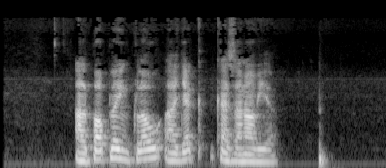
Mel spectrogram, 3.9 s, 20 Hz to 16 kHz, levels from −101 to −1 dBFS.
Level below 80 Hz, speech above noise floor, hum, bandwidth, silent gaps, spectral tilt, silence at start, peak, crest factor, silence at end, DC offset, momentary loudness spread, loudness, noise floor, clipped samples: -52 dBFS; 48 dB; none; 11.5 kHz; none; -7 dB/octave; 0.75 s; 0 dBFS; 20 dB; 0.6 s; under 0.1%; 19 LU; -18 LUFS; -66 dBFS; under 0.1%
